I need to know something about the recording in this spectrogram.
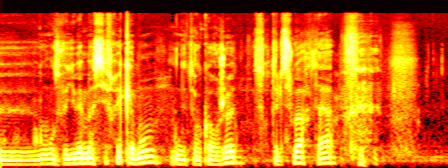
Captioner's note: laughs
